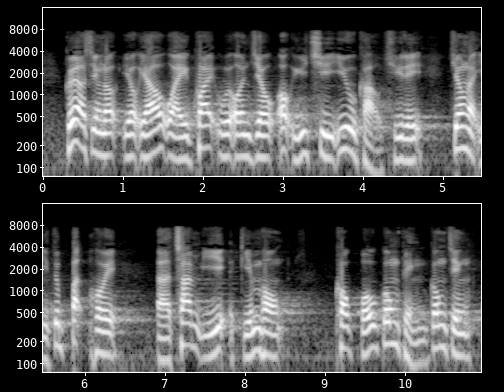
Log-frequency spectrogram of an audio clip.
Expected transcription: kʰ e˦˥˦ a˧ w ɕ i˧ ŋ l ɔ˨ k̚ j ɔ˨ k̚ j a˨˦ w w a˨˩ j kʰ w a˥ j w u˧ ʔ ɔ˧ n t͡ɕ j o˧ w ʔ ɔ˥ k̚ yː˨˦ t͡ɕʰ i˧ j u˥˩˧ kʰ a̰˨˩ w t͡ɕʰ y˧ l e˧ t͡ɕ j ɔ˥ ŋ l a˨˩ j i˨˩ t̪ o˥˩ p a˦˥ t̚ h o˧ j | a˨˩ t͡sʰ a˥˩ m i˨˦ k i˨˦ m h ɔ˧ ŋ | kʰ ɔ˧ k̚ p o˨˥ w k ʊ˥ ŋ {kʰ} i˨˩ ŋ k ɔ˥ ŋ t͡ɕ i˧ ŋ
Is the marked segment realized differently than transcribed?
yes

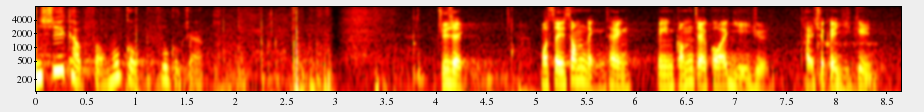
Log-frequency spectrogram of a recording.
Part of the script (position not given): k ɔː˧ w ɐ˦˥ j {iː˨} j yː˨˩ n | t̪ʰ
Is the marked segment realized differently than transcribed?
no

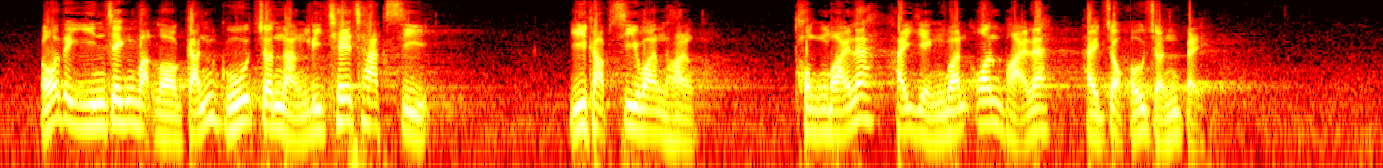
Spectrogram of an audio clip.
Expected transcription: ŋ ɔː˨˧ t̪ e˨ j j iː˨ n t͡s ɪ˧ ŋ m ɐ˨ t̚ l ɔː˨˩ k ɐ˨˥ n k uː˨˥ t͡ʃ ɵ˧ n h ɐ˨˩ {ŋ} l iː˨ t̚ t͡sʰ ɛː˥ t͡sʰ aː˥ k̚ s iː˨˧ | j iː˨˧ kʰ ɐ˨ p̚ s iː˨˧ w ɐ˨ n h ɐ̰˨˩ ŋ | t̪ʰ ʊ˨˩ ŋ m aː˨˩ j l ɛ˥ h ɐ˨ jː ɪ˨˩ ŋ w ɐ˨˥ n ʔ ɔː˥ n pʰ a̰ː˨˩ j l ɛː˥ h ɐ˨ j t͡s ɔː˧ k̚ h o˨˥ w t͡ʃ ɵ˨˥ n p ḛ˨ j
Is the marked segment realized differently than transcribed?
no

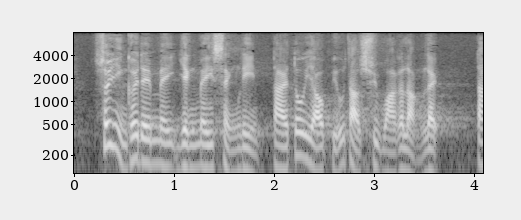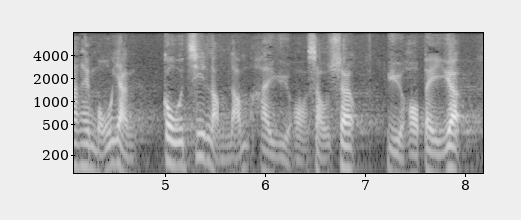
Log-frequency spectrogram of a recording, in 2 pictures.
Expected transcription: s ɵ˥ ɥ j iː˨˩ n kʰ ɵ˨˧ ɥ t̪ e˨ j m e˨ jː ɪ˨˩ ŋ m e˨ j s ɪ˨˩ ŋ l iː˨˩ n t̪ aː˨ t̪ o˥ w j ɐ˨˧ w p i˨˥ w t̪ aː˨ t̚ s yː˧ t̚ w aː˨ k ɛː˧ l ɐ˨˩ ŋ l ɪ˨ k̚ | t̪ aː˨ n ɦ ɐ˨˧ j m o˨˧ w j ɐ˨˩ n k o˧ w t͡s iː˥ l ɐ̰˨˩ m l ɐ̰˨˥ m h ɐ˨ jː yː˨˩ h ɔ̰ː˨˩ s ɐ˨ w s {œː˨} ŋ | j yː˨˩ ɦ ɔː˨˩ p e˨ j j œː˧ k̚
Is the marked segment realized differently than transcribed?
yes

